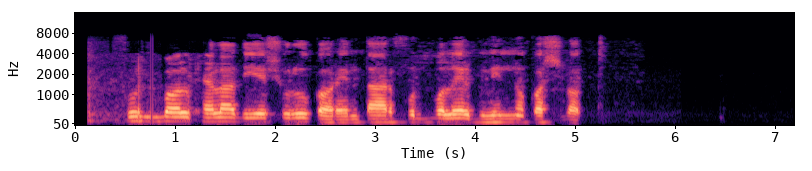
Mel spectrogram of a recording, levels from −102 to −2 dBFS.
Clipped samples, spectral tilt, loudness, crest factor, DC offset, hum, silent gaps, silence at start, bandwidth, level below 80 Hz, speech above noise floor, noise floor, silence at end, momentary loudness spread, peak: under 0.1%; -6 dB/octave; -21 LUFS; 16 dB; under 0.1%; none; none; 0.15 s; 7.4 kHz; -62 dBFS; over 70 dB; under -90 dBFS; 2.15 s; 9 LU; -6 dBFS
